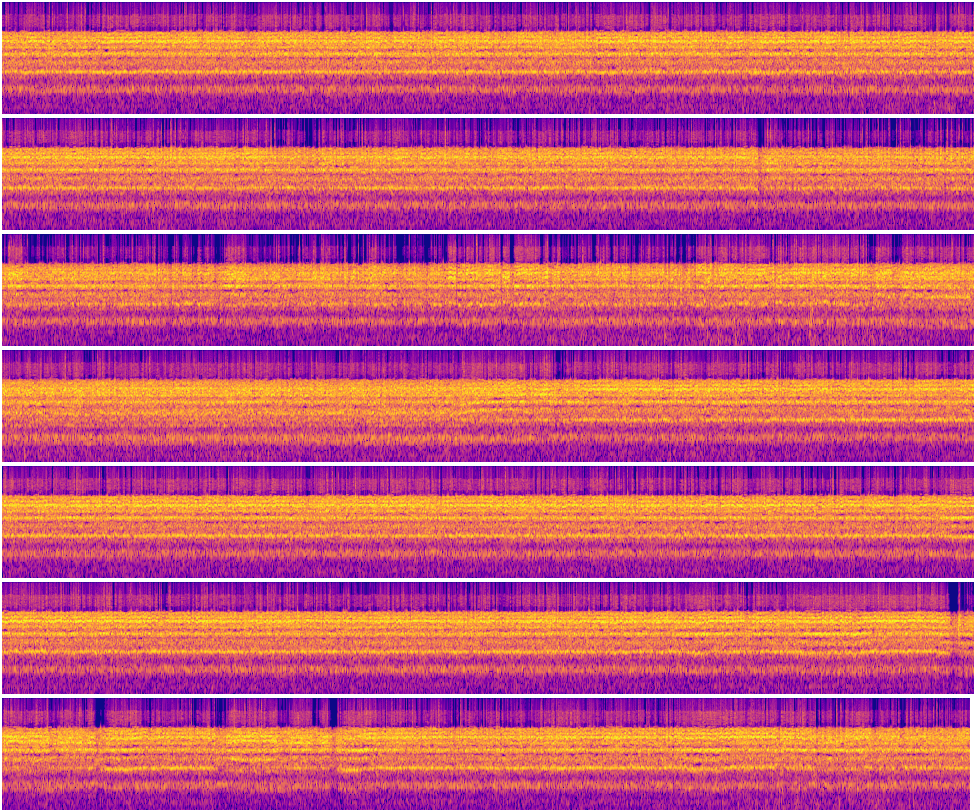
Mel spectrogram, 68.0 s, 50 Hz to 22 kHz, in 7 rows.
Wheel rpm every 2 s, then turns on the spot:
230, 230, 230, 230, 230, 230, 230, 230, 230, 230, 230, 230, 230, 230, 210, 210, 210, 230, 230, 230, 230, 230, 230, 230, 230, 230, 230, 230, 220, 230, 220, 230, 230, 230.
none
